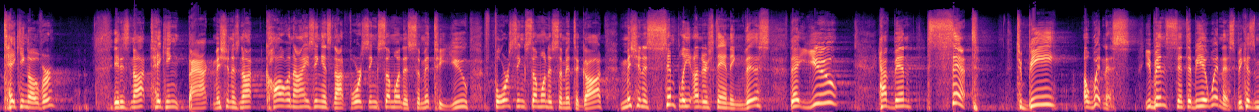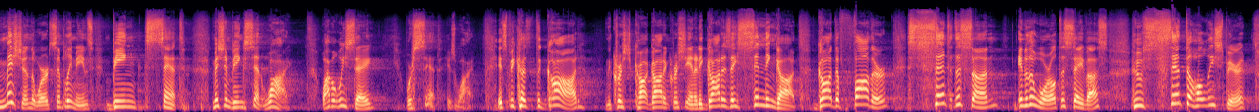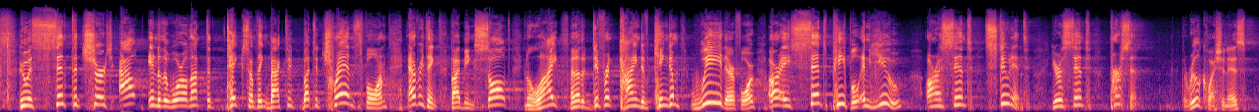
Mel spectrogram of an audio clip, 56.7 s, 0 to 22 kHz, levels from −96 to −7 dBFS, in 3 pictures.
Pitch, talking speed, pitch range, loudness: 215 Hz, 155 wpm, 190-250 Hz, -16 LUFS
